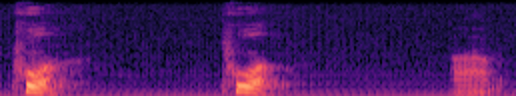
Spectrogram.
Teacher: Nó bật mạnh hơi ra ngoài, khác ở chỗ là bật mạnh hơi ra ngoài.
